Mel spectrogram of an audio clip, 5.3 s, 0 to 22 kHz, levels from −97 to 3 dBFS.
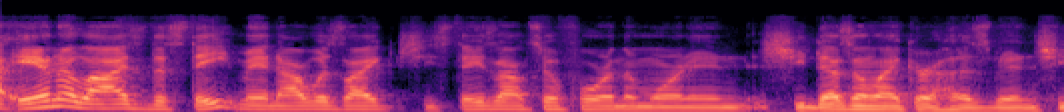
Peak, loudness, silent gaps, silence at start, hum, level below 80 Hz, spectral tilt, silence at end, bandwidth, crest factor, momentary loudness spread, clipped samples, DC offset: -6 dBFS; -22 LUFS; none; 0 s; none; -58 dBFS; -6 dB/octave; 0 s; 12 kHz; 16 dB; 9 LU; under 0.1%; under 0.1%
